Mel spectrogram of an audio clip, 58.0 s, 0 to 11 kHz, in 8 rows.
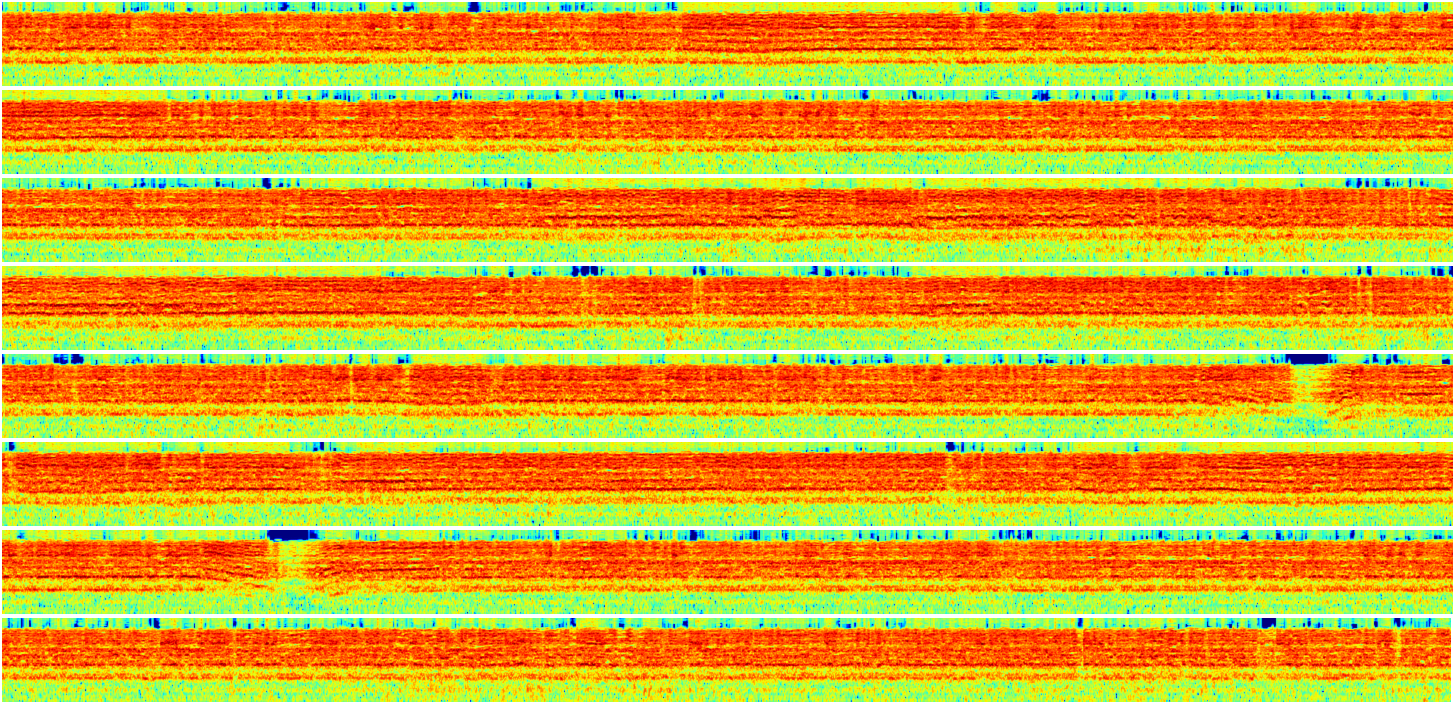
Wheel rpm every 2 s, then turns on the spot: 230, 230, 230, 230, 230, 240, 230, 230, 220, 220, 230, 220, 230, 230, 230, 230, 230, 160, 220, 220, 230, 220, 160, 230, 230, 230, 240, 230, 240.
none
